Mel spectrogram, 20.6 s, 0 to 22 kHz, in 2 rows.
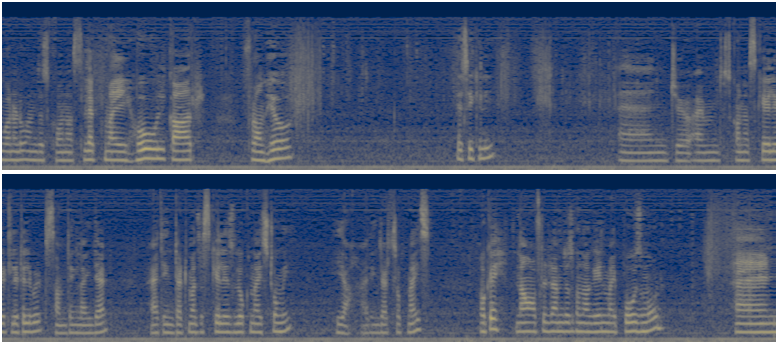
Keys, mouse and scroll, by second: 0.7 click, 4.3-5.7 drag, 6.2-7.4 drag, 9.4 s, 14.2 s, 15.4-16.0 middle drag, 16.3 click, 17.0 shift+drag, 18.8-19.4 drag, 19.8 shift+drag, 20.0 shift+middle click.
